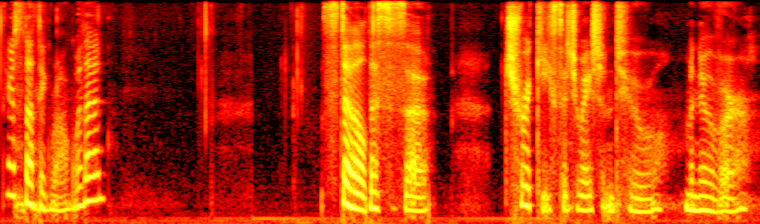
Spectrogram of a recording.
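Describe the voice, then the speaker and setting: A woman gives a heavily acted, expressive performance as a calm therapist, secretly an arrogant vampire, in an ASMR roleplay spoken to the listener. Her mid-range voice is gentle, measured, professional and probing, often breathy and whispered, with a soothing, advising mood. It's recorded dry on a close studio microphone.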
